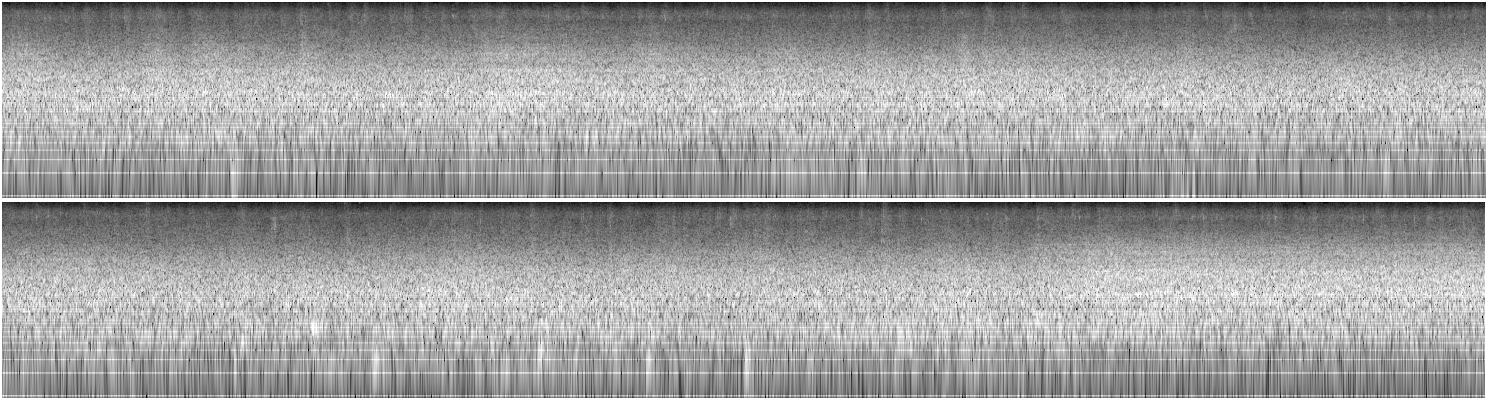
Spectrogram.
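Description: Steady rush of moving water, even and unbroken, a little louder near the end.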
